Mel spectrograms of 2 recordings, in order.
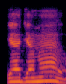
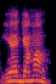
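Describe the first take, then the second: First: The second vowel of Jamal is held long. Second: The second vowel of Jamal is cut short. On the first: It calls someone handsome. The speaker calls it right. "yang benar panggilnya" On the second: It calls someone a camel. The speaker calls it wrong. "Jangan dibaca pendek"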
